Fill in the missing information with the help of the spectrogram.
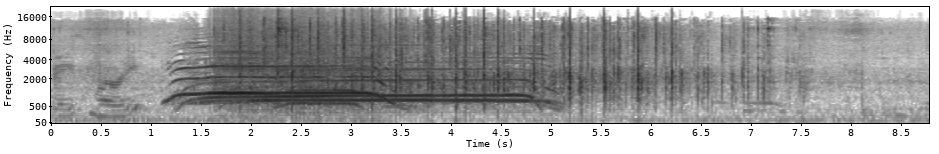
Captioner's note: applause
